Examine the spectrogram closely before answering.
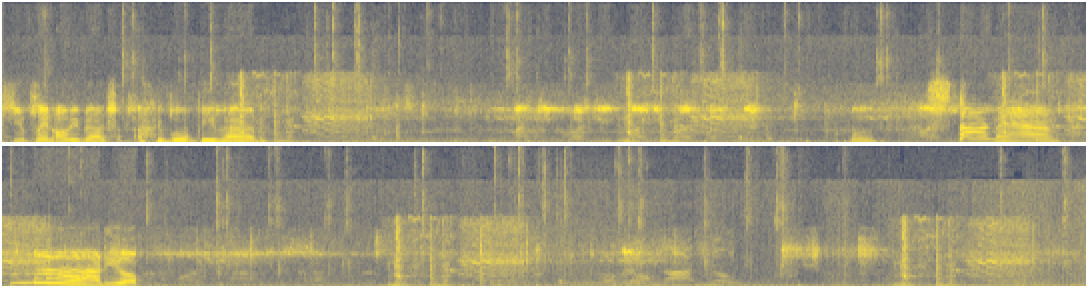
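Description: A door swings open with a dull thud.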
